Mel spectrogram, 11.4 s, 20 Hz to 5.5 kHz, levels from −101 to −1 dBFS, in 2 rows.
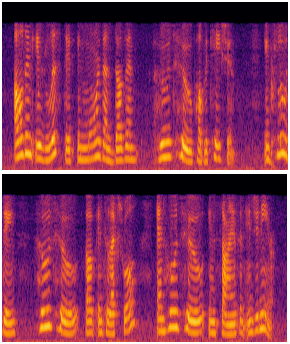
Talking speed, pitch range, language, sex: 120 wpm, 165-225 Hz, English, female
